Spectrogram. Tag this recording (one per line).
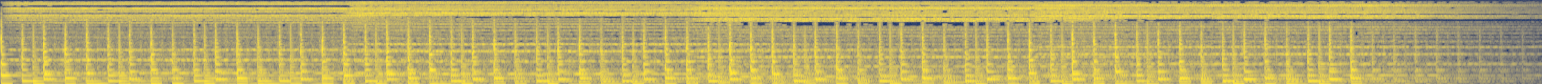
LMMS
trance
